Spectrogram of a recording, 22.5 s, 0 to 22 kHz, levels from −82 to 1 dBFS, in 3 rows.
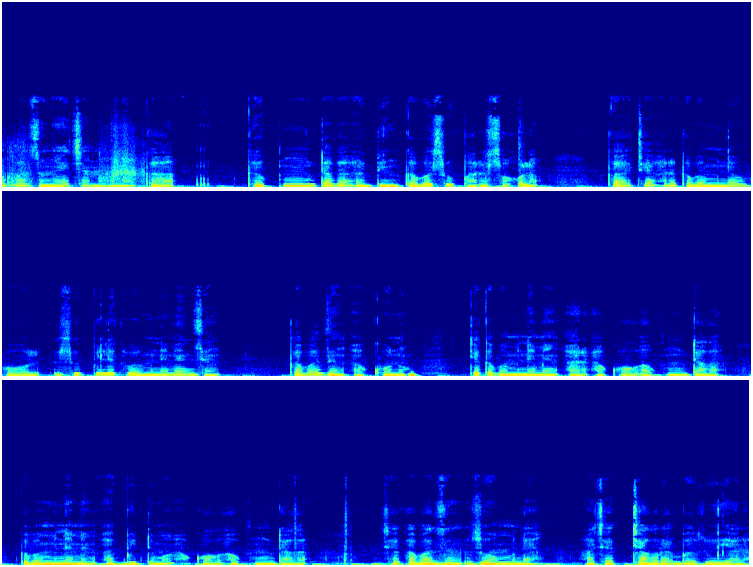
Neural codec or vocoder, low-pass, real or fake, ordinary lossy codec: none; 10.8 kHz; real; AAC, 48 kbps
